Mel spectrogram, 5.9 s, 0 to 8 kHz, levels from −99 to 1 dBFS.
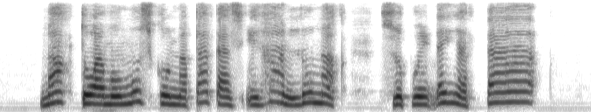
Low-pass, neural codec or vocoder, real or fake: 7.2 kHz; codec, 44.1 kHz, 2.6 kbps, SNAC; fake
